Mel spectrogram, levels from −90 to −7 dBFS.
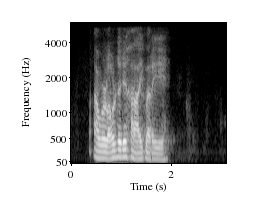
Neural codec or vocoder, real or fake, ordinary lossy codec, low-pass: codec, 16 kHz, 0.8 kbps, ZipCodec; fake; AAC, 24 kbps; 5.4 kHz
